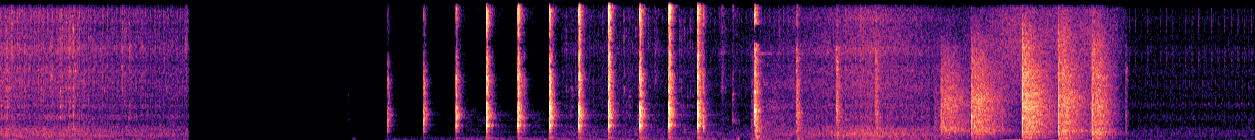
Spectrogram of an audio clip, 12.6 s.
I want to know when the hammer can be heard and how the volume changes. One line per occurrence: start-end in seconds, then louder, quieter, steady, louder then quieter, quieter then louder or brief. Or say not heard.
3.5-11.3 quieter then louder.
